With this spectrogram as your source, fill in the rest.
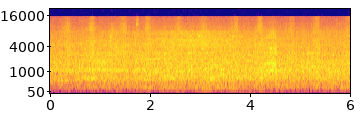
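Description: A pickup truck drives past across the street.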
